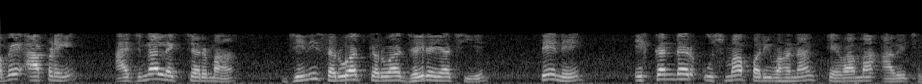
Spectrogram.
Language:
Gujarati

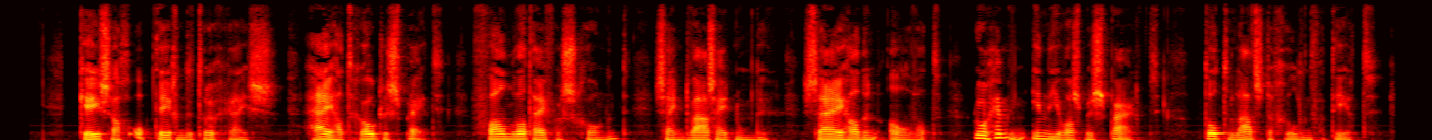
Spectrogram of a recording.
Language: Dutch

